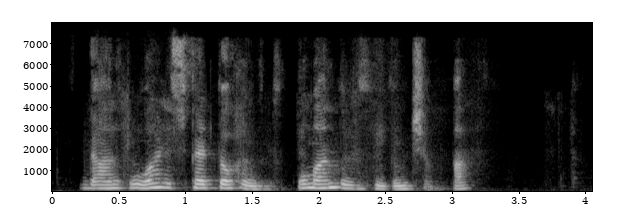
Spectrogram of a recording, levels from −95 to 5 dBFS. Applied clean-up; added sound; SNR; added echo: neural mask model DeepFilterNet 3.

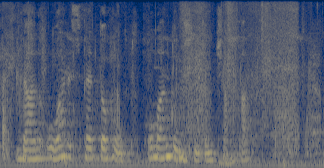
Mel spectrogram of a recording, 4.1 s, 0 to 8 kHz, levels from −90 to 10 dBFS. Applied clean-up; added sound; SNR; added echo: none; Dog; 6 dB; none.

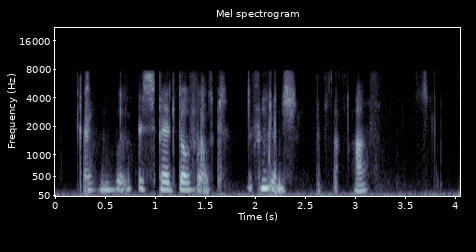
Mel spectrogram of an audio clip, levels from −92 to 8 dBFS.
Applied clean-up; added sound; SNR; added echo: neural diffusion model UNIVERSE++.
